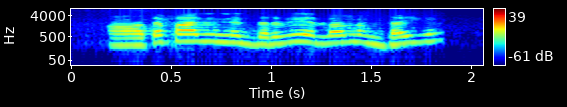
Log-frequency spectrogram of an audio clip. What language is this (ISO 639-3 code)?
pan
